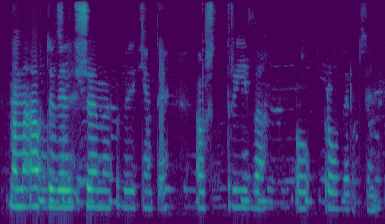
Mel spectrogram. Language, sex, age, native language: Icelandic, female, 11, Icelandic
